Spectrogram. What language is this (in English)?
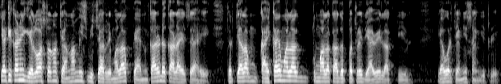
Marathi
